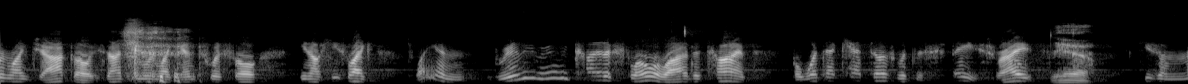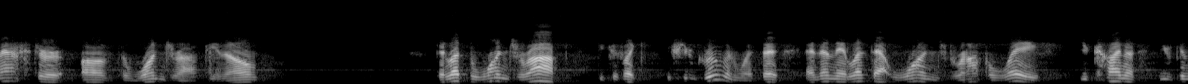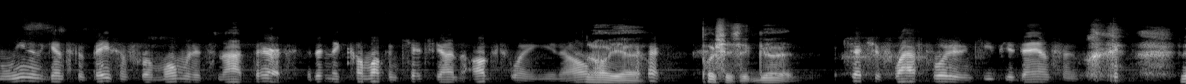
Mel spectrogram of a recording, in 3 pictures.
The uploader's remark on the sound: phone interview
